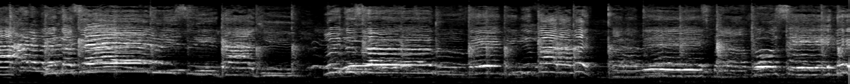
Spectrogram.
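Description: Several voices, women and children, singing together to hand clapping.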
